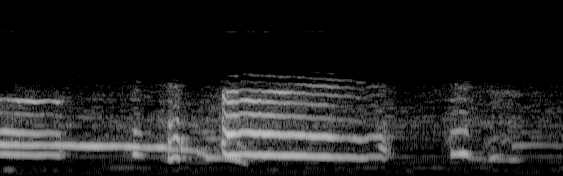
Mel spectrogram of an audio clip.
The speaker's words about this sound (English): Sick? No, I think it's that howling coyote that's bothering you.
